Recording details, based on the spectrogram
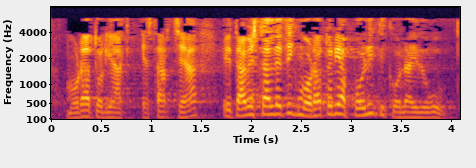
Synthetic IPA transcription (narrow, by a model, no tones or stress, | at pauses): mo̞ɾat̪o̞ɾiake̞saɾt͡se̞ae̞t̪aβ̞e̞st̪eald̪e̞t̪ikmo̞ɾat̪o̞ɾiapo̞lit̪iko̞najðuɣ̞u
